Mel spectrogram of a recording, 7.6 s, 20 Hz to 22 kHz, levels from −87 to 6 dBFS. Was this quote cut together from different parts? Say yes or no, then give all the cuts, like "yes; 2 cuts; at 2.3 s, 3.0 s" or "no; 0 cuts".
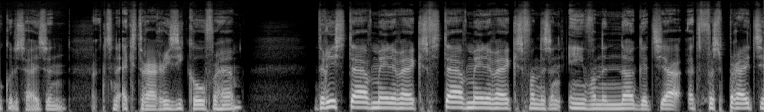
yes; 3 cuts; at 0.9 s, 4.3 s, 5.5 s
